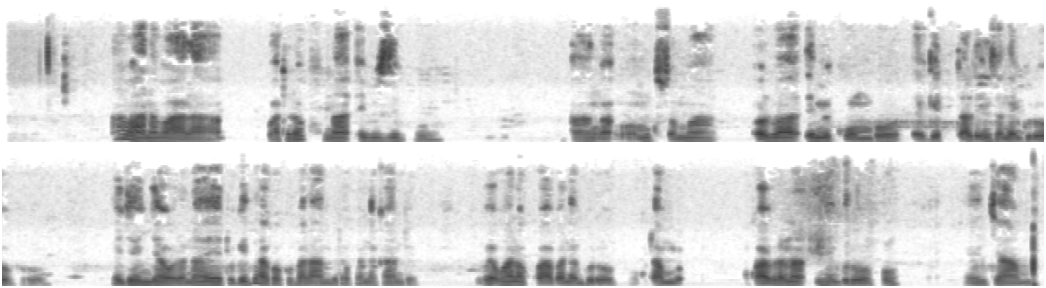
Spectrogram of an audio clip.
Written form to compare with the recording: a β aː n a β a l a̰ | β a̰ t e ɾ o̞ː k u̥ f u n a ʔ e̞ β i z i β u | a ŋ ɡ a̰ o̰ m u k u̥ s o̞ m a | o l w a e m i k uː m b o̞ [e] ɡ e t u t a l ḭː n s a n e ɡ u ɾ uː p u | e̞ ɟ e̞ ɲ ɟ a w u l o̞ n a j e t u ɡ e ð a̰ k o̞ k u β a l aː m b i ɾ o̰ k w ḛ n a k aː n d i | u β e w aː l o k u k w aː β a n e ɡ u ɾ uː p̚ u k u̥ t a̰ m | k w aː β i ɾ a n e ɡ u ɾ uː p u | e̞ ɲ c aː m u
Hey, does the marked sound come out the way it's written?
yes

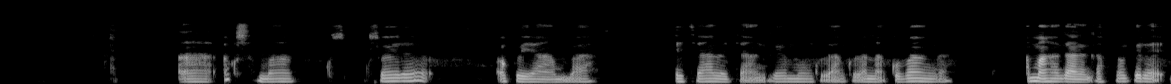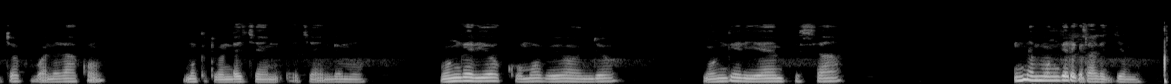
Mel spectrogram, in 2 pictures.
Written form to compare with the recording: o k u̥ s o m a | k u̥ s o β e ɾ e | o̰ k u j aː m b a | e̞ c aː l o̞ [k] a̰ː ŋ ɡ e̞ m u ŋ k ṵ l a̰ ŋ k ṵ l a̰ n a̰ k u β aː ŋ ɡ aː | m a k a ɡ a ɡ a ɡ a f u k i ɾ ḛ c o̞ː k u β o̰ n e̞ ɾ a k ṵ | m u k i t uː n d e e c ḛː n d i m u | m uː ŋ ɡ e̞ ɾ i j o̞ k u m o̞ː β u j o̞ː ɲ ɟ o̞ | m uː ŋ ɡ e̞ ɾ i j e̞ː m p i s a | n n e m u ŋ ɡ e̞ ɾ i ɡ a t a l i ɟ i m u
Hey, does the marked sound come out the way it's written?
no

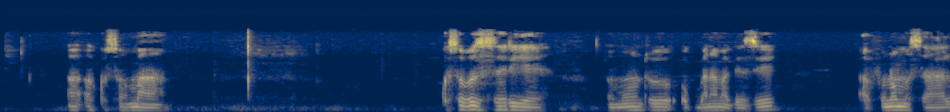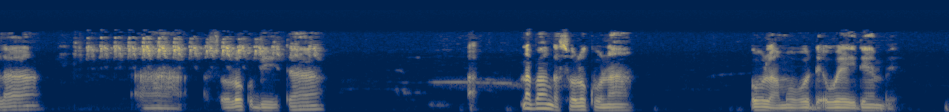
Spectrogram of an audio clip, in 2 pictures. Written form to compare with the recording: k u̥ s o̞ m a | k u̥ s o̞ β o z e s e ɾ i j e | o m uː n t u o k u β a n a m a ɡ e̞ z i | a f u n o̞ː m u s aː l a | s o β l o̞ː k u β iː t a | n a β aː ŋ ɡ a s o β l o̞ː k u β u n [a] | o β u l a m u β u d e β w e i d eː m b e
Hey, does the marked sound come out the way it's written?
yes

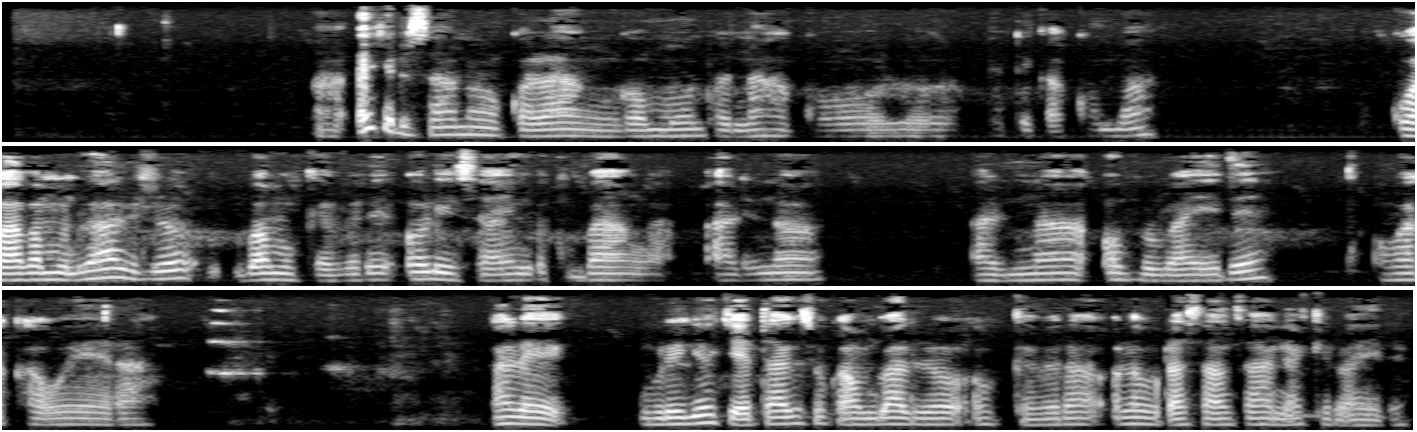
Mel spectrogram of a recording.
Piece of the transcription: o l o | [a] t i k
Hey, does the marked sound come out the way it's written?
no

